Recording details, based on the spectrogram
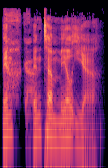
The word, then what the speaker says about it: Ventimiglia: Ventimiglia is how you pronounce it according to Squiggles in chat. So Milo Ventimiglia.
